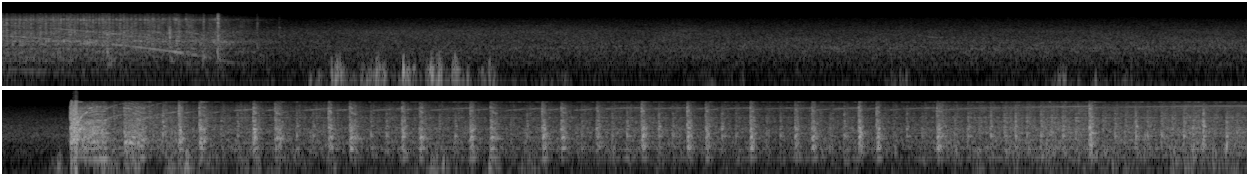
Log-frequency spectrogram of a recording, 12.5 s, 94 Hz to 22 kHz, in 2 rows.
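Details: Worn-out PSA 2.1 turbo diesel with leaking Lucas injection pump, started after petrol sprayed into intake: quiet gap, then it catches into a hard, uneven clatter about four knocks a second; knocking, cause not confirmed.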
